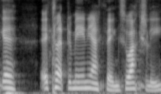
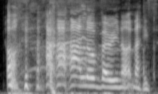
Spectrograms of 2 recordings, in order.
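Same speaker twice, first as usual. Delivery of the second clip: delighted, drawn-out laughing reaction; 3 semitones higher, much slower than usual. Real, not acted. Mum delighted by son's odd new phrase, laughing. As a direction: laugh through the words, slowly.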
